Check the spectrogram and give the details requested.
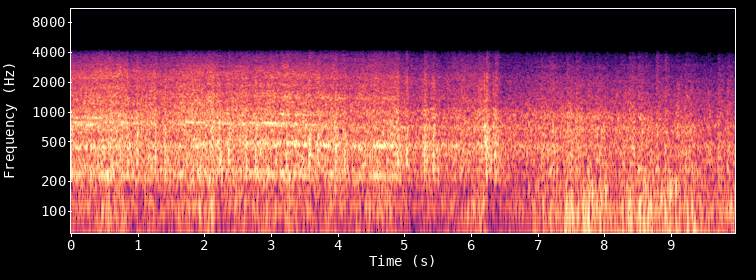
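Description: A Tokaido Shinkansen 300 series train pulling out of the station: a steady hum with several held tones over wheel-on-rail noise, with scattered clicks from the wheels on the track. The sound falls off after about six and a half seconds as the train draws away.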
